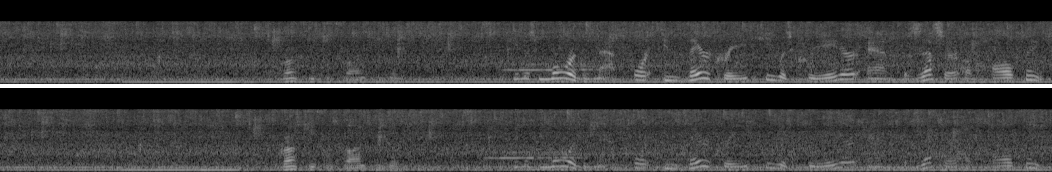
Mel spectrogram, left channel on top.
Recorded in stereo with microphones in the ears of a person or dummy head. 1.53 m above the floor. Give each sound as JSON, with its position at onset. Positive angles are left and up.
{"t": 2.7, "sound": "a man speaking", "side_deg": -70}
{"t": 5.1, "sound": "a man speaking", "side_deg": 40}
